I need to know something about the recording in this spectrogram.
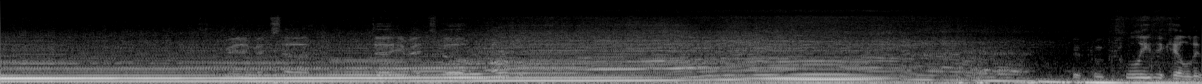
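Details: Fresh 1200cc five-bearing Hillman Imp engine with Coventry Climax FWH head on a loaded dyno: revs up then sags and falls away, rough and flat; over-fuelled, running rich.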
